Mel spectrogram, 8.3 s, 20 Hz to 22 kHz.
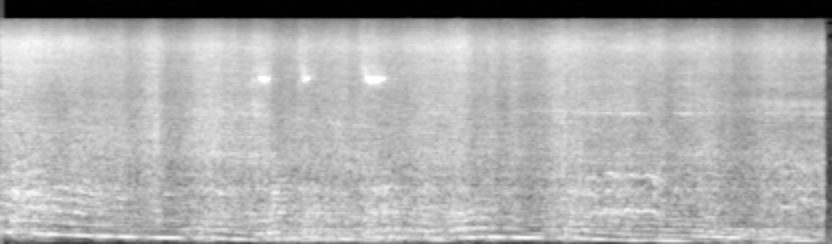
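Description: Honda S2000's four-cylinder engine running at varying revs, its pitch falling, rising and falling again. This is the loud engine run during which the loose fuel rail, its bolts backed off from stacked injector spacers, sprayed fuel.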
